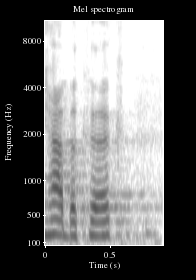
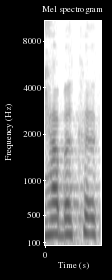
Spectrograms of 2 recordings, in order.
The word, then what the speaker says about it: Habakkuk: I've heard it three different ways today but I say Habakkuk, Who knows how to say it? It rhymes with prayer book though. That's why I say Habakkuk in the prayer book.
